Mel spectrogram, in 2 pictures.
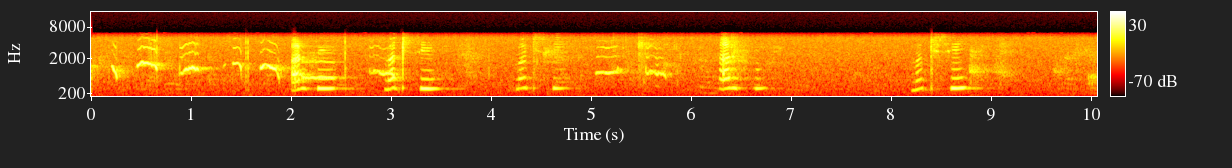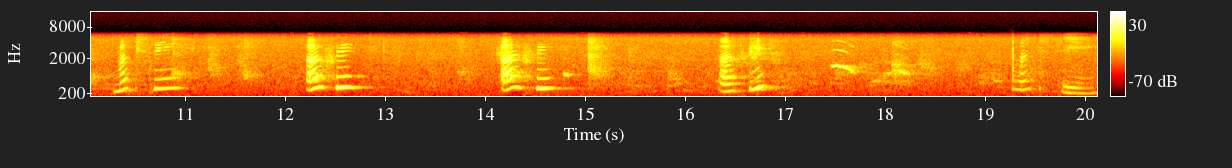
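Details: Jack Russell Terrier puppies in a cage at nap time whimper and yip in short, rising-and-falling whines, repeated in bursts every second or two, with a person's voice speaking nearby.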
